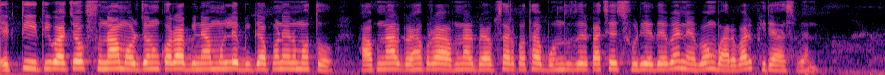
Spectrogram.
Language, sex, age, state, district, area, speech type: Bengali, female, 30-45, West Bengal, Paschim Medinipur, rural, read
